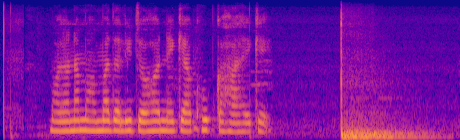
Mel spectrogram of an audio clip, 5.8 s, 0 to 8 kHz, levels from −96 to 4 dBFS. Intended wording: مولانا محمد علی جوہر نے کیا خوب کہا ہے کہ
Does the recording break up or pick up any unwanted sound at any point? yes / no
yes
